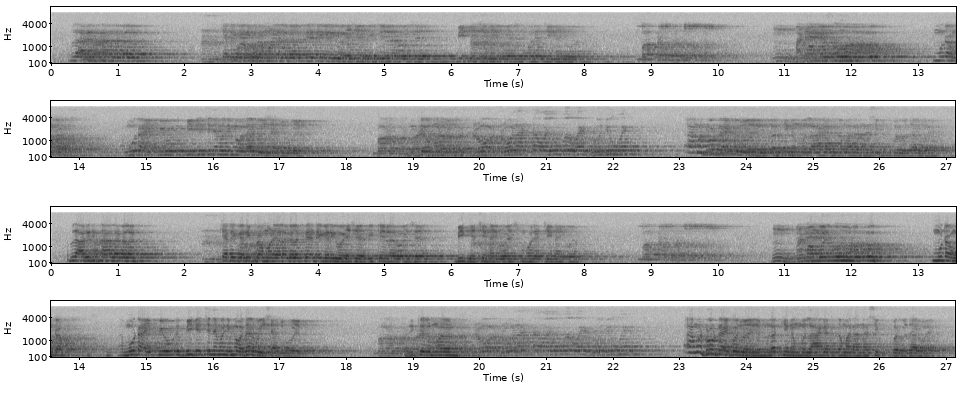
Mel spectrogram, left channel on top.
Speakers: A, on the right; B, on the left.
A: બધા
B: એટલે
A: આવી રીતના અલગ અલગ.
B: હમ હમ.
A: કેટેગરી
B: હમ બોલો બોલો
A: પ્રમાણે અલગ અલગ કેટેગરી હોય છે રિટેલર હોય છે બિગ
B: હમ
A: એચિનઈ
B: હમ
A: હોય સ્મોલ એચિનઈ હોય.
B: બરોબર બરોબર.
A: હમ
B: અને
A: એમાં બર
B: ઓમાં
A: લોકો. મોટા
B: હા
A: મોટા
B: હા
A: મોટા આઈપીયુ બીગ એચએનઆઇ ને એ એમાં વધારે પૈસા જવ હોય એમ.
B: હ. બરોબર
A: રિટેલમાં
B: ડ્રો લાગતા હોય એવું કઈ હોય ડ્રો જેવું હોય.
A: આમાં રો ટાઈપ જ હોય એ લખીને લાગે તો તમારા નસીબ ઉપર વધારો હોય.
